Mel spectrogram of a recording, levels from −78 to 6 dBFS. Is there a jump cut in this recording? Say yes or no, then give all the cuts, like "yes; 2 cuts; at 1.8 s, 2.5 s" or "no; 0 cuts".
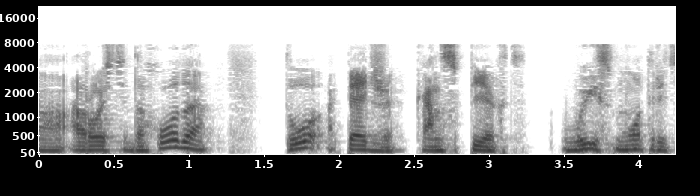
no; 0 cuts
